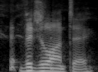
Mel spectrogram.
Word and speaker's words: vigilante: Vigilante is the right way. That's what Kel's saying. Okay, got it. The thing with vigil just a soft G.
